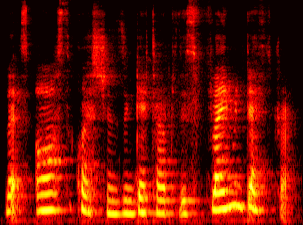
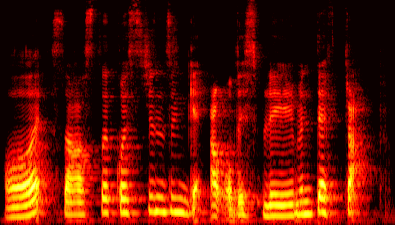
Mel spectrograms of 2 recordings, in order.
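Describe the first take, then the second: First: Said in the usual way. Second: Put-on emphatic Scottish accent; growing fed up, in a Scottish accent. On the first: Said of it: "It's a long sentence I've got to do in a Scottish accent". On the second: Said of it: "I've got to do in a Scottish accent".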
